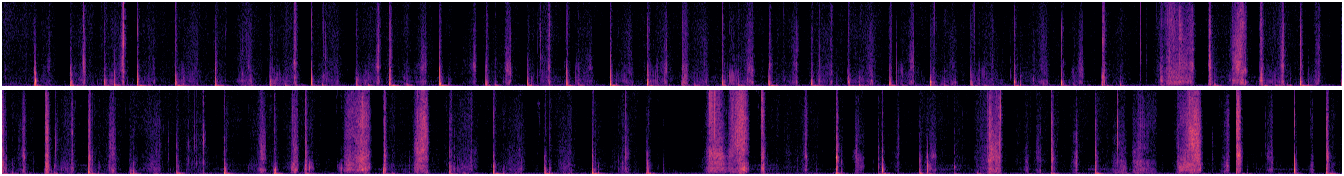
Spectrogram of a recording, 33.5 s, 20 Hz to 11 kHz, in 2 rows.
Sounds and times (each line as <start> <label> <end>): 0.4 footstep concrete walking running scuff 25.0
25.6 footstep concrete walking running scuff 33.5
